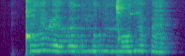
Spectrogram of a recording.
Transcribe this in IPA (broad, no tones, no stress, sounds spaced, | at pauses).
ǃ ɪ l ẽ l ɭ ɛ ɹ œ r m ʊ r ŋ͡ǀ ɔ ʎ œ̃ f ɛ̃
